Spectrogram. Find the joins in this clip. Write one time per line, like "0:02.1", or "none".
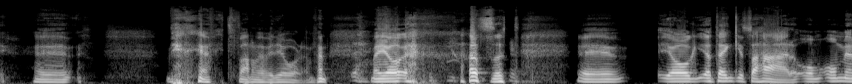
none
